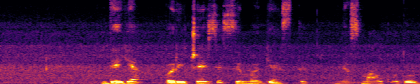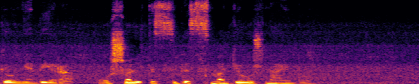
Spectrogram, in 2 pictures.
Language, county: Lithuanian, Marijampolė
